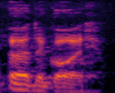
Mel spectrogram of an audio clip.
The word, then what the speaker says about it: Ødegaard: From the Norwegian newspaper Verdens Gang, and we want to talk to you particularly about the loan signing of I'm going to say Martin Ødegaard. How is that in terms of pronunciation? – That's quite right. It's Martin Ødegaard.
